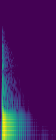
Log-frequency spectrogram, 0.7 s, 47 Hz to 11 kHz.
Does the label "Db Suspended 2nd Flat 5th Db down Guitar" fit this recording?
No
